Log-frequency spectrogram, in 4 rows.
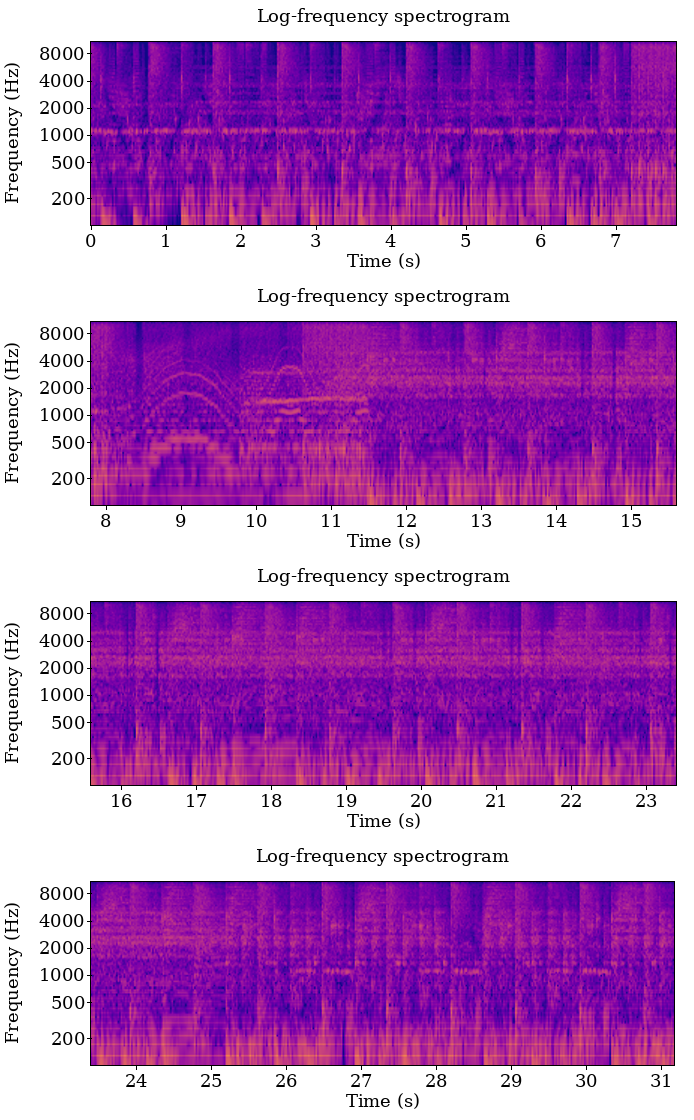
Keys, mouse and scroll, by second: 0.6 3, 0.6 shift+click, 0.9 middle click, 1.6 click, 2.2 middle click, 3.2 2, 3.4 shift+click, 4.2 shift+click, 5.0 shift+click, 5.6 shift+click, 6.1 right click, 7.1 ctrl+z, 7.3 click, 7.7 middle click, 8.0 shift+click, 8.4 middle click, 8.6 right click, 8.8 shift+click, 9.1 right click, 9.3 shift+click, 9.6 right click, 9.9 click, 10.6 shift+Left, 10.8 KP_7, 11.1-12.0 scroll up 5, 11.2 shift+middle click, 11.4 shift+middle click, 12.1 g, 12.7 click, 13.1 s, 13.9 click, 14.6 s, 15.4 scroll up 1, 15.5 scroll down 2, 15.6 middle click, 15.9 middle click, 17.0 click, 17.1-17.4 scroll down 2, 17.4 middle click, 17.9 shift+click, 18.0 middle click, 18.3 f, 19.2 shift+click, 19.6 f, 19.9 click, 20.3 f, 20.5 middle click, 21.4 scroll down 1, 21.5 middle click, 22.5 click, 22.7 3, 22.8 shift+click, 24.0 1, 24.2 click, 24.6 right click, 24.9 shift+click, 25.4 right click, 25.8 click, 26.6 click, 27.1 middle click, 27.7 shift+click, 28.2 right click, 28.5 shift+click, 29.3-31.1 middle drag.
